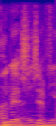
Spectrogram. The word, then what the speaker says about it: MSCHF: It's spelled capital MSCHF, right? – No. – They're also all capital. It's Mischief, though.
